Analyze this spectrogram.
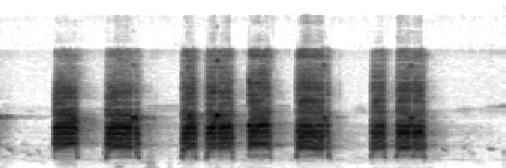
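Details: Black francolin, known locally as kala teetar, calling in a competition in Pakistan: a rhythmic series of loud, rasping, grating notes, some paired, about eight bursts over three seconds.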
